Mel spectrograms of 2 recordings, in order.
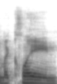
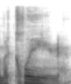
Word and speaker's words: McLean: was about witnessing Don mlan perform American Pion concert I also want to correct my pronunciation it's Don mlan not Don McLean like I said on that episode so I'm kind of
